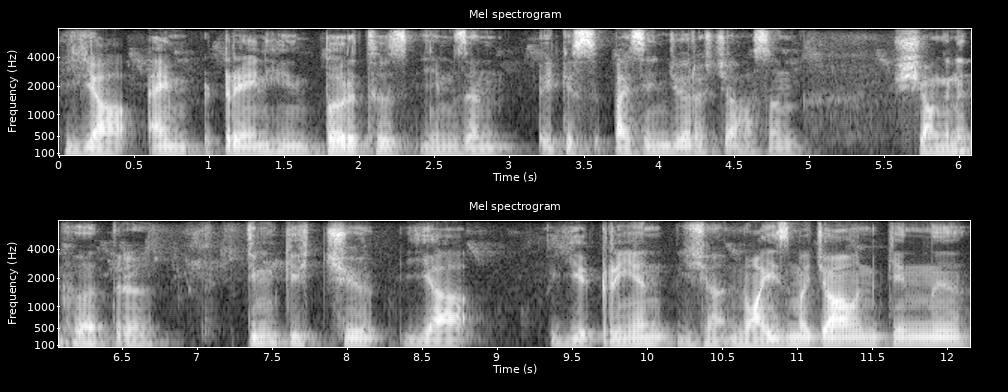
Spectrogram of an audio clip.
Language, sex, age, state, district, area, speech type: Kashmiri, male, 30-45, Jammu and Kashmir, Anantnag, rural, spontaneous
